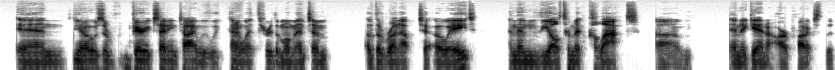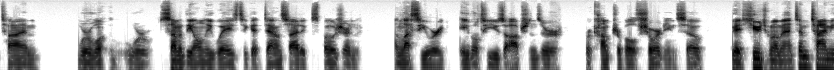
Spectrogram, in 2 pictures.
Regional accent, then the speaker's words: Calgary, Alberta, Canada; I mean, one thing that's important is I'm from Calgary, which is similar to Texas or a Houston or a Dallas, a lot of entrepreneurial spirit.

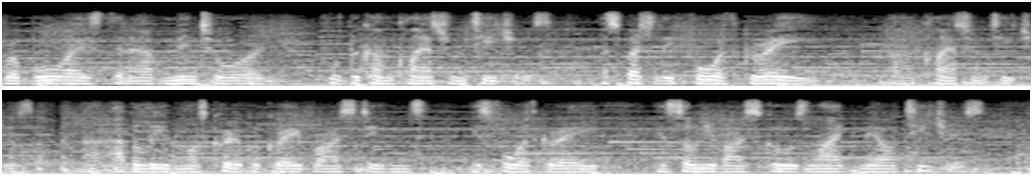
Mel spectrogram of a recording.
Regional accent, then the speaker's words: Chicago, Illinois, United States; Like in my hometown, Chicago, Reverend Meeks at Salem Baptist Church, there were 42 liquor stores in a 50-block neighborhood.

